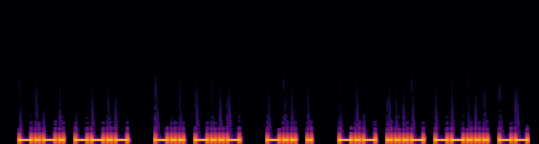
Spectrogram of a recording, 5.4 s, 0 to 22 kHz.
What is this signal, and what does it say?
Morse code, heard as a keyed tone, about 32 wpm, 700 Hz. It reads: CQ DX DE KV7M
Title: Common QSO Phrases Encore 30wpm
